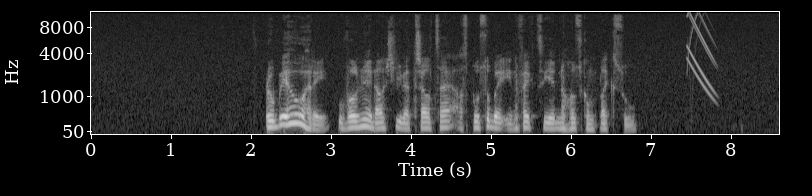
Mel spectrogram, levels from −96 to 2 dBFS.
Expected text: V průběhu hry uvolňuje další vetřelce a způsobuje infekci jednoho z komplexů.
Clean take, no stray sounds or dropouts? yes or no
no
